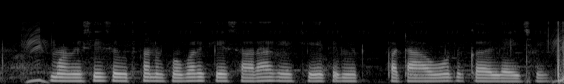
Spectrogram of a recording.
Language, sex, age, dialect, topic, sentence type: Magahi, female, 18-24, Western, agriculture, statement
